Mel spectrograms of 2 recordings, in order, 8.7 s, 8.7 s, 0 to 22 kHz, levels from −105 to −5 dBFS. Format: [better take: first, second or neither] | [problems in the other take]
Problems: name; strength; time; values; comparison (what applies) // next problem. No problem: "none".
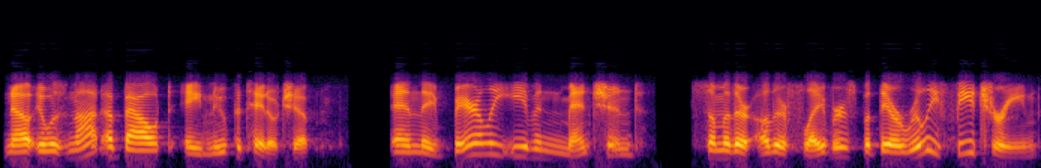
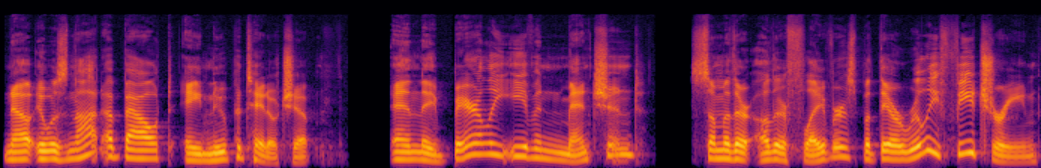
second | phone-call audio; nothing above 3 kHz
